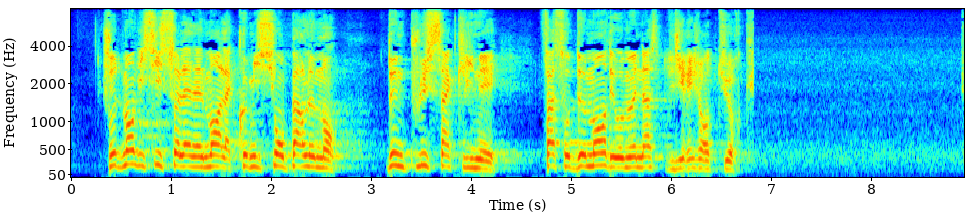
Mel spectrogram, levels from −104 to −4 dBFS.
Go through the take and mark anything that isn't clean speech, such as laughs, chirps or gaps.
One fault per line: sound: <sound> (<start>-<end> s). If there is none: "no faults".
no faults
